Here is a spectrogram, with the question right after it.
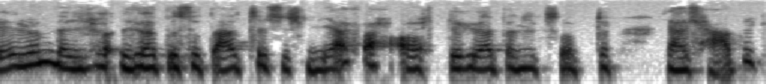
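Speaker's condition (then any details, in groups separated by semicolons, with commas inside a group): Tongue cancer surgery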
